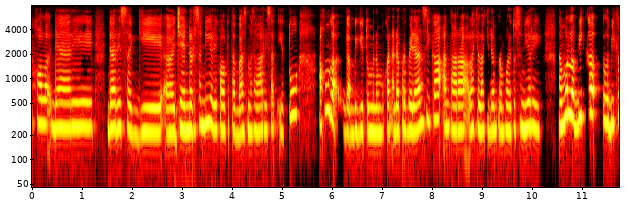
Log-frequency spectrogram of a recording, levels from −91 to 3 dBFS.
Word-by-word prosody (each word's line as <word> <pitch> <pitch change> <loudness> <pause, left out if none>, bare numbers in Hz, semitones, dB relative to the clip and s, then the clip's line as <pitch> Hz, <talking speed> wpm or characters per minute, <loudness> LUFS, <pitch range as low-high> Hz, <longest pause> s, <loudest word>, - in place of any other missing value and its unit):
kalau 280 -1 0
dari 255 +1 -1 0.3
dari 245 +1 +2
segi, 220 -2 -1
eee, 215 0 -2
gender 235 +1 +1
sendiri 270 -1 0
kalau 235 -1 +1
kita 225 -1 -6
bahas 215 +3 -3
masalah 225 0 -3
riset 240 +1 -5
itu, 335 - -3 0.5
aku - - -3
nggak 300 - +5
nggak 225 - +2
begitu 225 0 -3
menemukan 220 +1 -1
ada 225 +2 0
perbedaan 235 +2 +2
sih 310 -1 -4
Kak, 320 0 +3
antara 235 -2 +1
laki-laki 235 -1 -2
dan 230 +1 -1
perempuan 225 -1 -3
itu 240 - -7
sendiri, 245 -1 -1 0.3
namun 275 +9 +6
lebih 330 +2 +6
ke 380 +2 +6 0.3
lebih 275 -1 +2
240 Hz, 165 wpm, -20 LUFS, 225-255 Hz, 0.5 s, namun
